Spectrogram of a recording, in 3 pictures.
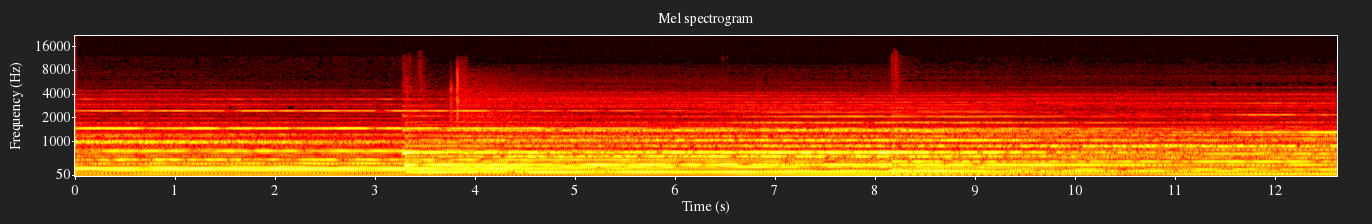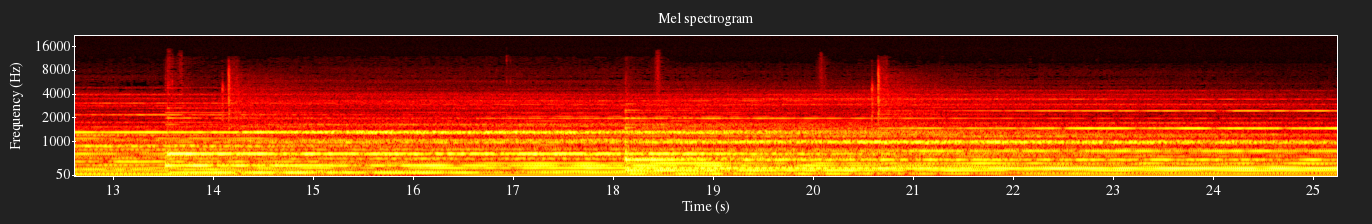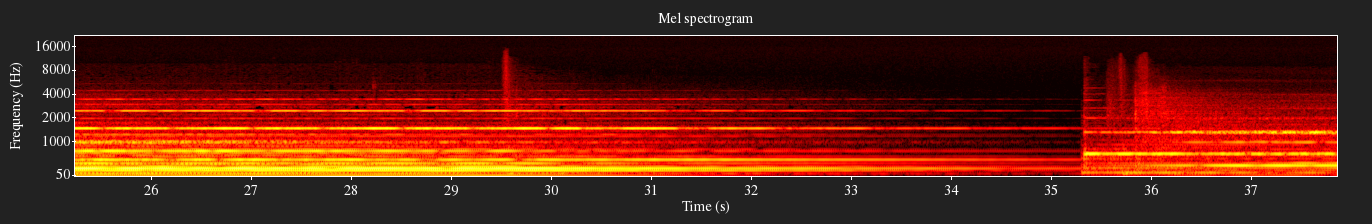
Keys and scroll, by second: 0.2 super++, 0.4 super+-, 10.9 space, 14.3 space, 15.7 super+z, 22.6 space, 23.8 j, 27.5 space, 30.5 space, 31.0 space, 37.4 super+space.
